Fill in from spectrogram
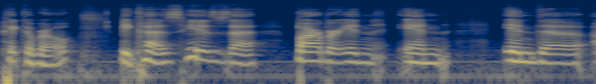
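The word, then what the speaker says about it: pícaro: But in fact, it comes from a Spanish word that rhymes with Figaro. It's picaro.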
